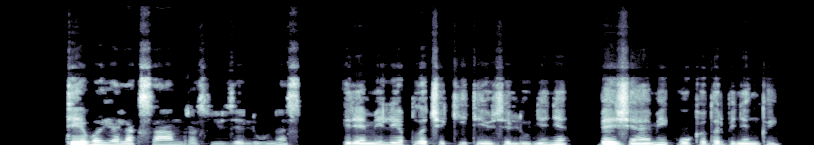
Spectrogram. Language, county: Lithuanian, Kaunas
